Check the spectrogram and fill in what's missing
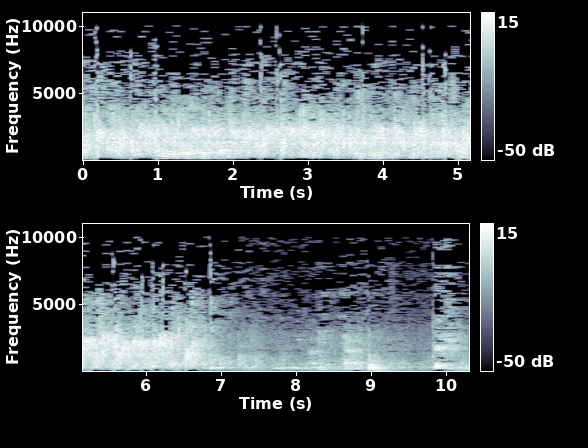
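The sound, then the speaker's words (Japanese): At a club meeting, an audience claps steadily for several seconds, the dense applause loud at first and then thinning and fading over the last few seconds, with a few murmuring voices beneath. “次年度は英字に拍手でお送りいただければと思います。”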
